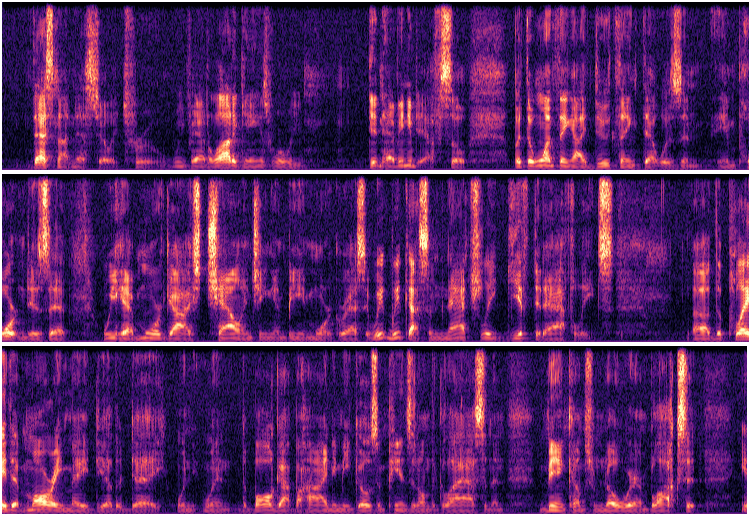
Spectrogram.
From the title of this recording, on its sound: Press Conferences & Post-Game Interviews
